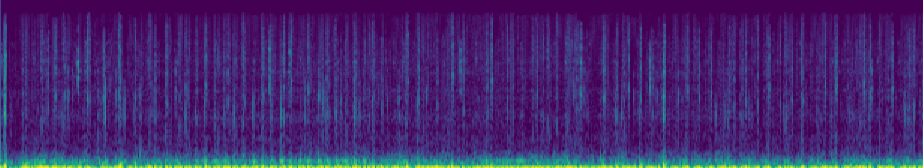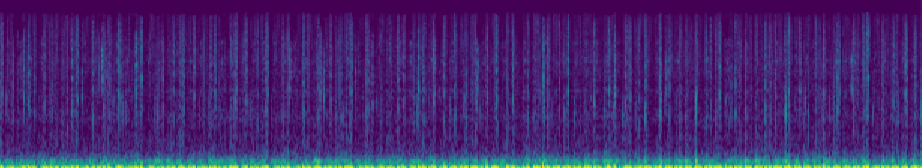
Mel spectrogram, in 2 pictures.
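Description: Small hard wheels roll and rattle steadily over rough asphalt.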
